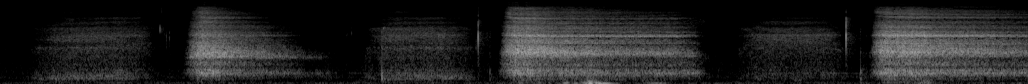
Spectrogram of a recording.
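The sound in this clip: Three slow, deep breaths in and out, each a softer inhale followed by a longer, louder airy exhale, in an even rhythm with no talk.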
